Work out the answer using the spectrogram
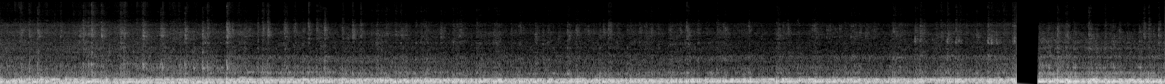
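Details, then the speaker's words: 1979 Monte Carlo at idle just after a new exhaust was fitted at the muffler shop. A smooth, even low burble with no knocks, ticks or exhaust rasp; the engine and new exhaust sound healthy. "Crank it up. Sound pretty good. Still running fine."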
